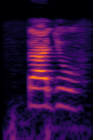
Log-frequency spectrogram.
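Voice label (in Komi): "дадюв", Komi, female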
